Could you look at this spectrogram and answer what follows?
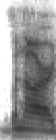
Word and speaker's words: Veniard: used to make reservations, he would spell it Venard because you take the I out.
